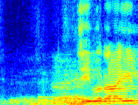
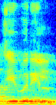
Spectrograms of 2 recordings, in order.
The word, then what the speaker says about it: জিবরাইল: ফেরেশতা, ফেরেশতাদের প্রধান জিবরাইল বা জিবরিল, 2 ভাবে উচ্চারণ করা যেতে পারে।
